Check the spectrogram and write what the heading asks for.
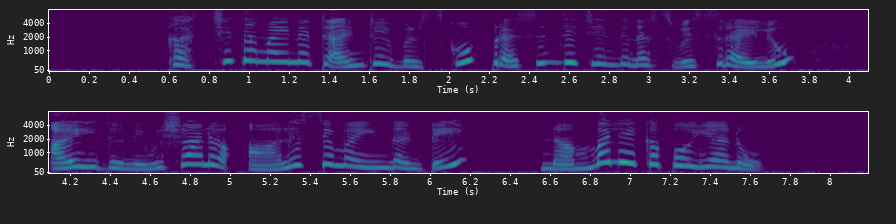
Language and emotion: Telugu, surprised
